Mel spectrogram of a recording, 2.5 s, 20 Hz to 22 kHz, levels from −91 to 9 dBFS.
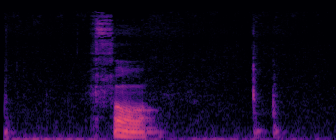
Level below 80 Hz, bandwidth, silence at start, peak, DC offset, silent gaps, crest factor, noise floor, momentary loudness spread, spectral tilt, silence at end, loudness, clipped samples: -66 dBFS; 16.5 kHz; 0.05 s; -16 dBFS; under 0.1%; none; 22 dB; -58 dBFS; 25 LU; -6.5 dB/octave; 0.45 s; -34 LUFS; under 0.1%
